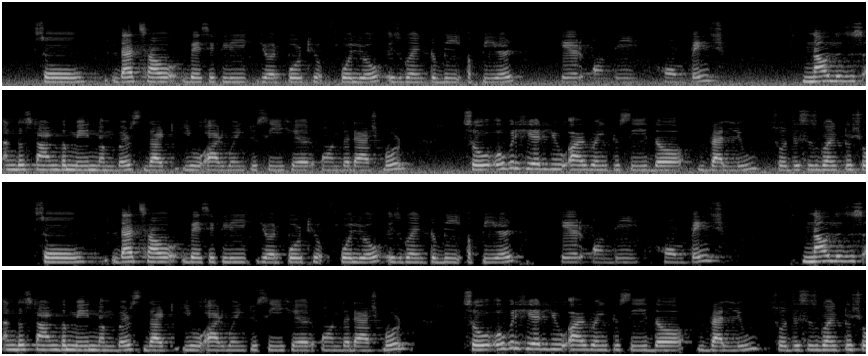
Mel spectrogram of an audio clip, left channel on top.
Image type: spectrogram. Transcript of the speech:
So that's how basically your portfolio is going to be appeared here on the home page. Now let's just understand the main numbers that you are going to see here on the dashboard. So over here you are going to see the value. So this is going to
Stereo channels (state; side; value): noise; left; rumble, 12 dB below the sound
